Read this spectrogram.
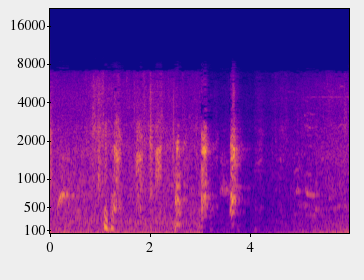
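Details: Excited domestic dog reacting to another dog walking past, recorded 30 Oct 2008; a quick run of short yips and whines, two sharper cries near the middle, mixed with people talking in the background.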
